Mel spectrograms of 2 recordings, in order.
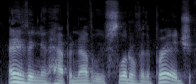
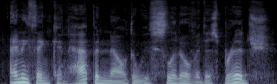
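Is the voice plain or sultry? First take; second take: plain; sultry. First: It is read in a plain voice. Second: It is read in a sultry voice.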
